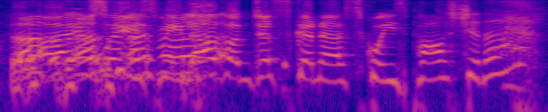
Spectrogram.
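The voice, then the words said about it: Put-on Cockney accent. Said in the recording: “a cockney accent”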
